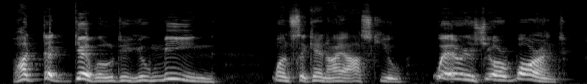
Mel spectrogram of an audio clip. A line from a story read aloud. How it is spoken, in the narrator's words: shouted the furious Peters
